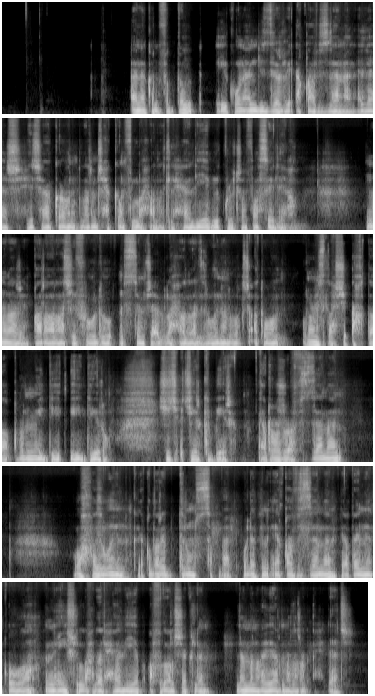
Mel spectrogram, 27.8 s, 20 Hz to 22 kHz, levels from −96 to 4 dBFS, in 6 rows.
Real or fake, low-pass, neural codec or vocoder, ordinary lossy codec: real; none; none; none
